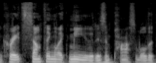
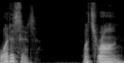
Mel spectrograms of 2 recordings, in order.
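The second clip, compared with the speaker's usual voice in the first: hushed whisper; 3 semitones higher than usual. Narrator, sitting beside crying Sally on her bed, asks her, whispered. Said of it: "I whispered".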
